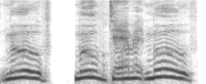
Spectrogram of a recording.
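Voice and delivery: half-shouted urging to himself; retold inner scream. Ichigo urging himself in his head, retold as a mild scream. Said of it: "screaming at himself in his head".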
